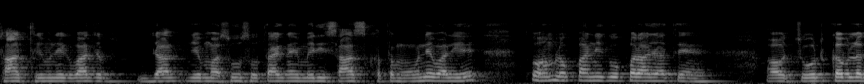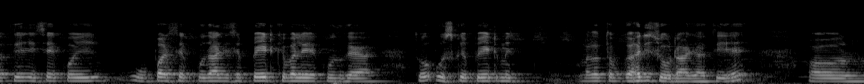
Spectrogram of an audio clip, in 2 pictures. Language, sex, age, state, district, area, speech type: Hindi, male, 45-60, Uttar Pradesh, Prayagraj, rural, spontaneous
